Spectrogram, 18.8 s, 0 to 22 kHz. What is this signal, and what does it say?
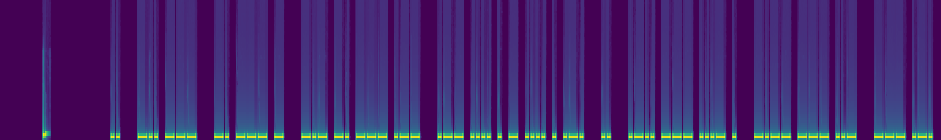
Morse code, heard as a keyed tone, about 21 wpm, 700 Hz. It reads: I DO NOT KNOW WHETHER I LOVE YOU OR
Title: Sentences from Top 1000 Words - Review Part 3 - 22wpm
